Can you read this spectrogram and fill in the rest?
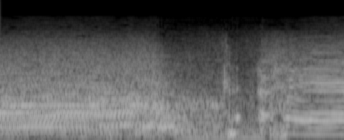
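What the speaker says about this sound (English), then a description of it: "burnout from the Blown Limousine" Supercharged Chevrolet-engined Holden Statesman limousine with Buick heads doing a burnout at a drag meeting, a loud close engine roar with tire squeal that shifts pitch midway, with a commentator talking over it.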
